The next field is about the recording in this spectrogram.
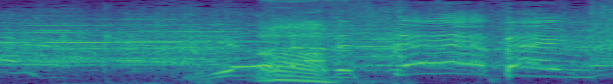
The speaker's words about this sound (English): So you yell out lies and people just applaud that now?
